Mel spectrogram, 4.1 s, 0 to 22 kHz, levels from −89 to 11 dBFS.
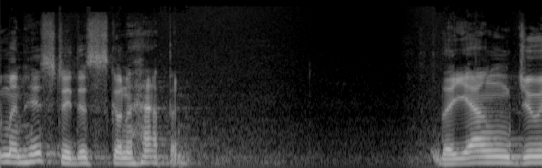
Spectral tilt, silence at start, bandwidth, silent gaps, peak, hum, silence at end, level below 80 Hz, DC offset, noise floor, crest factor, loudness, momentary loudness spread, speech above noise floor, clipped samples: -5.5 dB/octave; 0 s; 16.5 kHz; none; -8 dBFS; none; 0 s; -64 dBFS; under 0.1%; -63 dBFS; 18 dB; -24 LUFS; 13 LU; 40 dB; under 0.1%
